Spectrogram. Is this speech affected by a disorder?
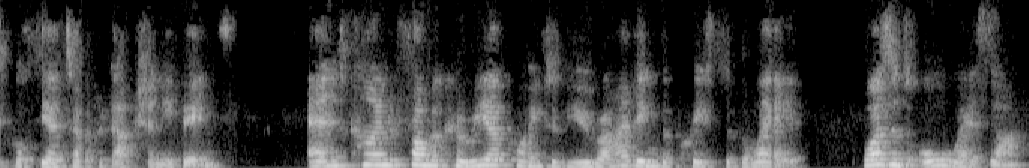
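No.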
